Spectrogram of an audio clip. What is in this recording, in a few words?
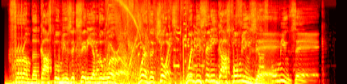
From The Gospel Music City, Gospel Dj Drops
